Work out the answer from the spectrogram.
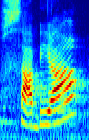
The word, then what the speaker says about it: sabiá: a palavra sabiá sabia o acento tá na última letra e tá dando sentido e diferentes Sabiá E aí ó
